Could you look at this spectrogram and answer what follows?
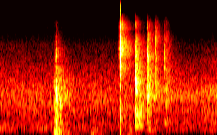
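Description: Cutters snip the rubber skirt of a bass fishing jig down close to the bait, giving a sharp click followed by a quick cluster of small crisp snips, close up and otherwise quiet.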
